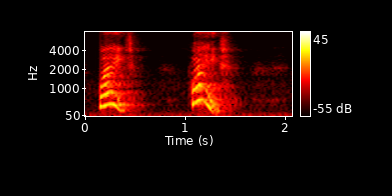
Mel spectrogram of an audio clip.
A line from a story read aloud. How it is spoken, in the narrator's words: cried the frog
